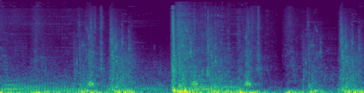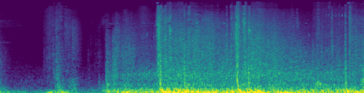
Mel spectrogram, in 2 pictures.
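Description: Rockets firing in a fast arena shooter duel, several sharp launches and bangs in quick succession with a denser, louder burst of blasts toward the end.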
